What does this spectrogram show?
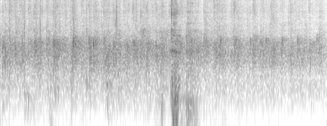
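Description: An audience claps steadily, a dense wash of many hands at an even, moderate level, with one sharper burst partway through before the applause continues unbroken to the end.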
